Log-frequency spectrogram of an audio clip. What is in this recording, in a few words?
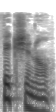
"fictional", us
